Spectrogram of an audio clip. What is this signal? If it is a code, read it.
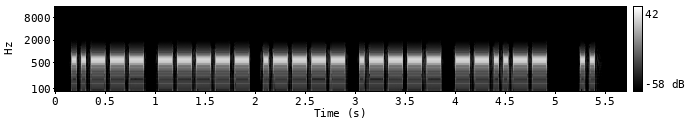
Morse code, heard as a keyed tone, about 25 wpm, 600 Hz. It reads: 2011, I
